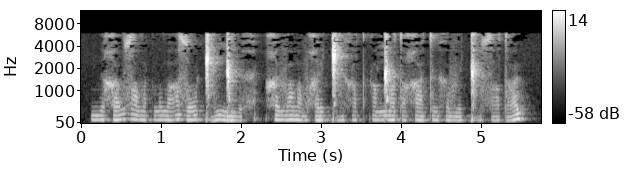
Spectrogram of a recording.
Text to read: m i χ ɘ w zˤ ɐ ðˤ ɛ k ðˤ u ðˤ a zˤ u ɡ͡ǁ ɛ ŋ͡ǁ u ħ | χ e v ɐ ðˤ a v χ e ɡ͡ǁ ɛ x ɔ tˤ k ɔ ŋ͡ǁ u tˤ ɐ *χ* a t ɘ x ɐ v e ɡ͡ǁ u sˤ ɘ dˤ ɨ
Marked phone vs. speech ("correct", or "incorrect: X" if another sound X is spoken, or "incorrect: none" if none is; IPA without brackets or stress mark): correct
